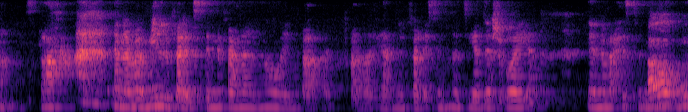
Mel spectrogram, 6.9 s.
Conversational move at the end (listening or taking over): listening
